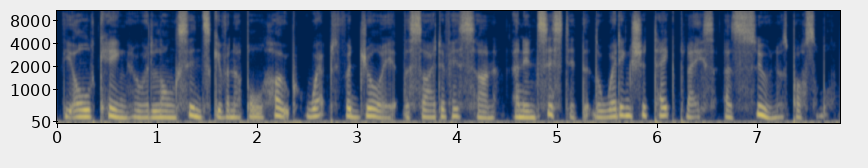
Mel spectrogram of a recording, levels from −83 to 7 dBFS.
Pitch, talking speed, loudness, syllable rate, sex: 195 Hz, 245 wpm, -20 LUFS, 5.5 syllables/s, female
